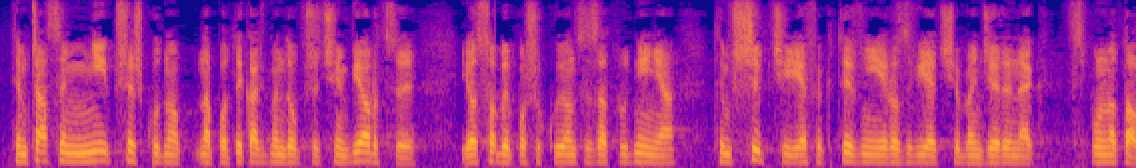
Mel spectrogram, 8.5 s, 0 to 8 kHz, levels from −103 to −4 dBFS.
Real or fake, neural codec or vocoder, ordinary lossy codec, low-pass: real; none; none; none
